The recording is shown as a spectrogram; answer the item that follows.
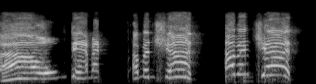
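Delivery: very loud pained shout, climbing high in pitch. Narrating a tabletop game, voicing a character who was just shot, yelling. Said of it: "He yells".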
